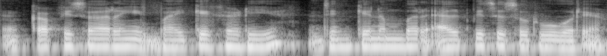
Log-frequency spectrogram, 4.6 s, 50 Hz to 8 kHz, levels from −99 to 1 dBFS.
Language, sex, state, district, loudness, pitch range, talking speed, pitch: Hindi, male, Chandigarh, Chandigarh, -17 LUFS, 115-125 Hz, 170 wpm, 120 Hz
